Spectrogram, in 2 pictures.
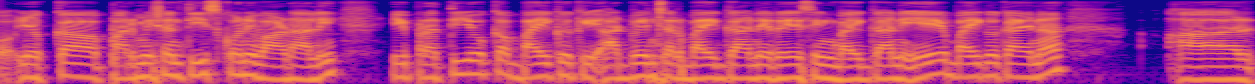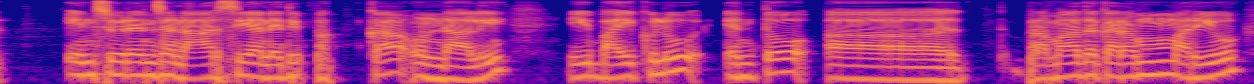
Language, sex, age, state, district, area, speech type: Telugu, male, 18-30, Telangana, Medchal, urban, spontaneous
